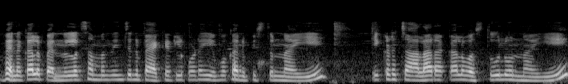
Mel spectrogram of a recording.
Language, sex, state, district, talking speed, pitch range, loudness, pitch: Telugu, female, Andhra Pradesh, Sri Satya Sai, 135 wpm, 200-220 Hz, -20 LUFS, 210 Hz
